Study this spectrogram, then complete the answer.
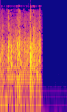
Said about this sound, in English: I think these gentlemen deserve a round of applause.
